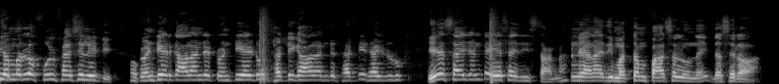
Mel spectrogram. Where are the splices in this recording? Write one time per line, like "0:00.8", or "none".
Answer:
0:05.7

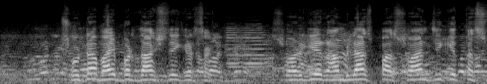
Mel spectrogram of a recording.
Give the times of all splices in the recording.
0:02.7

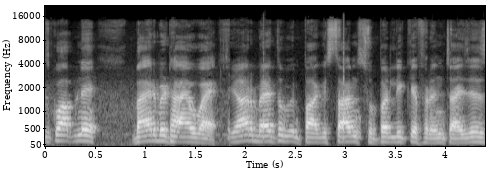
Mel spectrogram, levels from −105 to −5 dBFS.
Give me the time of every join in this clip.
0:01.8

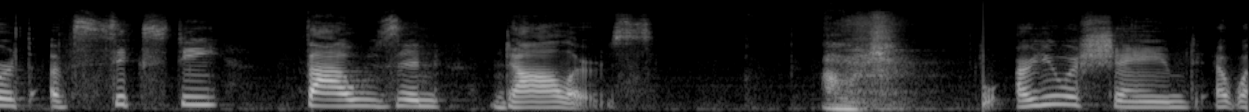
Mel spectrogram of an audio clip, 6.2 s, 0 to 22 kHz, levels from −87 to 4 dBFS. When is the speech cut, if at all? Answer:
0:05.0

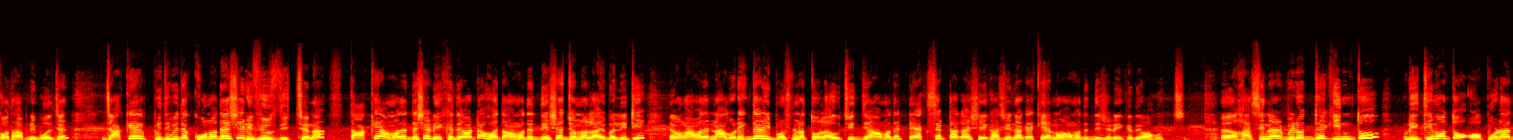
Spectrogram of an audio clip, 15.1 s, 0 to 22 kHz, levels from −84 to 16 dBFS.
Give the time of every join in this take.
0:12.0

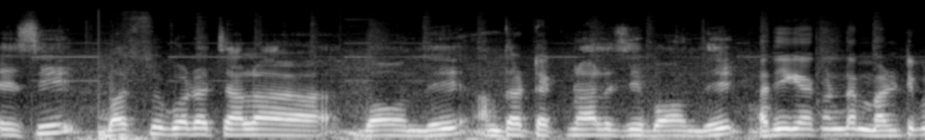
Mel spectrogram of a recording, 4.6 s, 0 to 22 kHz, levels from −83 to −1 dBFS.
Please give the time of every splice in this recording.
0:03.7

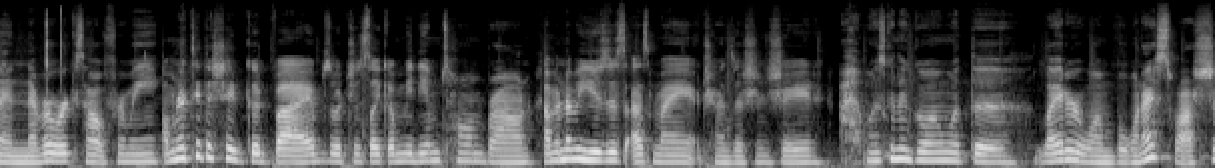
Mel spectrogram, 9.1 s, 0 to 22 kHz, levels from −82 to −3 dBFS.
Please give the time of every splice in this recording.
none

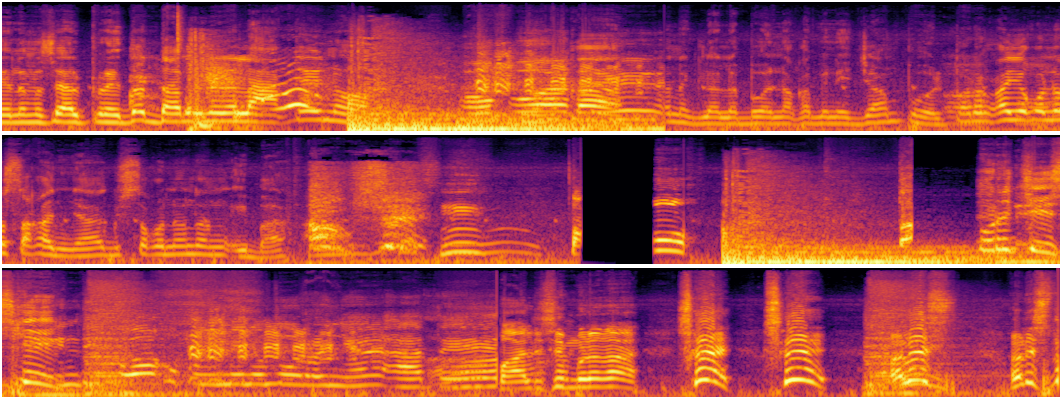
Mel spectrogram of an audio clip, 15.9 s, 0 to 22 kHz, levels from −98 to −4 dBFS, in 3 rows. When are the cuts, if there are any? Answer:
0:03.4
0:13.0

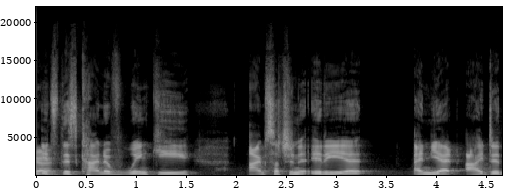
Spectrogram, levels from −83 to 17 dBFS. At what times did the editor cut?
none

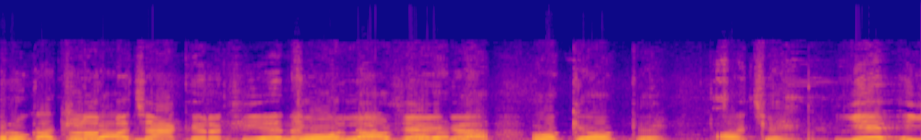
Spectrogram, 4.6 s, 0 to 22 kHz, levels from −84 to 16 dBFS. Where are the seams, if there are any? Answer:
none

